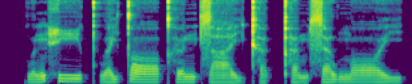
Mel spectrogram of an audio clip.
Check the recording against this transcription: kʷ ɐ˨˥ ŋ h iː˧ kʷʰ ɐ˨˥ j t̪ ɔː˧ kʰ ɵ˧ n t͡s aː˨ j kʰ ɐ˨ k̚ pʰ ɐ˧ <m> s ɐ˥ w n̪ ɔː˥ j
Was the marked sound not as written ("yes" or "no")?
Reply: no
